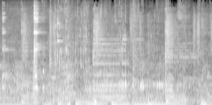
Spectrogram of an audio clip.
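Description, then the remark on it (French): Still, unfiltered white wine from a second bottle poured into a glass, a steady gurgling stream lasting a few seconds, its pitch rising as the glass fills, with a faint clink of glass. “on va entamer notre deuxième bouteille. Donc on passe au blanc avec la petite robe.”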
